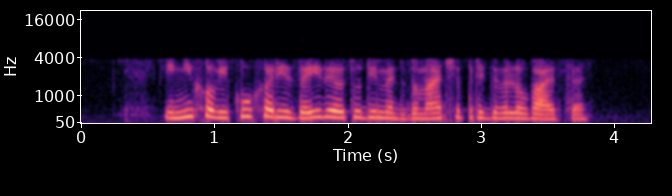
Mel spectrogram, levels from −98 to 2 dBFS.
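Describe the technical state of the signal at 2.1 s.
Converter idle tones are present at 2.1 s, as they are across the whole recording. Without dither, a delta-sigma converter fed a small input settles into repeating bit patterns, and those patterns form a steady tone instead of random noise. Here the tone sits at around 7 kHz, about 29 dB below the speech, and is heard as a faint high whistle riding over the sound and most exposed in quieter stretches.

The AMR narrowband mobile codec also affects the signal at 2.1 s and throughout. This mobile speech coder rebuilds the voice from a vocal-tract model excited by a few pulses per short subframe, with everything above 4 kHz removed. The damage is plainly audible: the speech is muffled, boxy and buzzy with a synthetic edge, which points to a low-rate mode around 7.4 kbps, where too few pulses are available to capture natural detail.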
